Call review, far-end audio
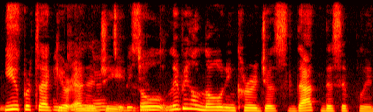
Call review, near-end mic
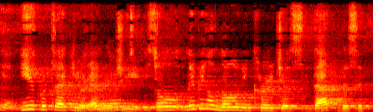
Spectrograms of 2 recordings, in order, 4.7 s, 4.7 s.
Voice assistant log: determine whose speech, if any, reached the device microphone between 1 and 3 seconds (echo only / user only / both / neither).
echo only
